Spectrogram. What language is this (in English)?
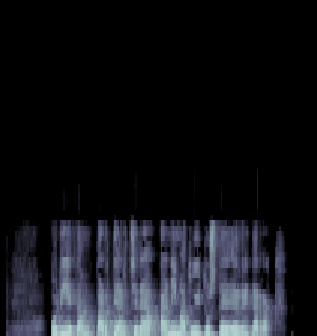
Basque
